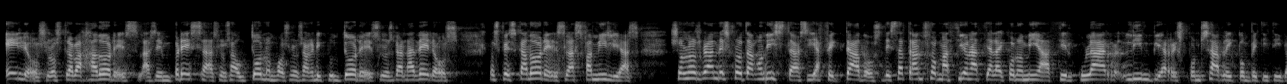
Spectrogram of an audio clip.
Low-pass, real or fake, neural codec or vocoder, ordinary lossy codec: none; fake; codec, 16 kHz, 8 kbps, FunCodec, trained on LibriTTS, 25 frames a second; none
